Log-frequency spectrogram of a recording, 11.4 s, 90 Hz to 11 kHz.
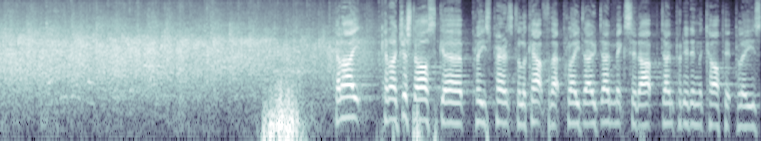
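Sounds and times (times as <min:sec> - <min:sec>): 
small crowd applause: 0:00.0 - 0:06.6
speech: 0:05.1 - 0:11.4.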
